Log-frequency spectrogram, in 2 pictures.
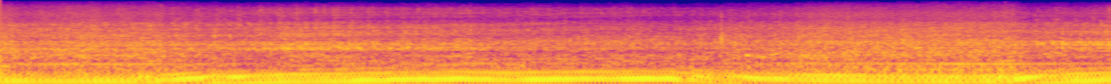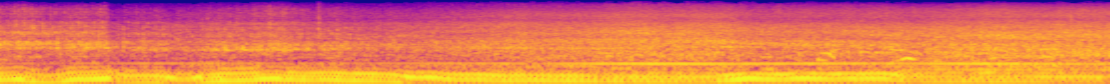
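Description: A sports car engine revs up and down several times.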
